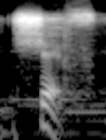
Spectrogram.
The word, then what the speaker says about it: chef: adopted in english language is ch other pronouns as sh because as our french pronounce it so we don't say chef we say chef we say shifon we say suffer sachet and you say sashi so this is chassis not chassis and then the next one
